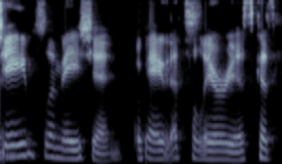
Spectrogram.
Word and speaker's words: Shameflammation: I have it written down as shameflation, but how do you say it? Shameflammation. Shameflammation.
